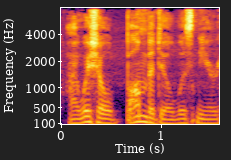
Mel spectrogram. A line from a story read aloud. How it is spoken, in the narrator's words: muttered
